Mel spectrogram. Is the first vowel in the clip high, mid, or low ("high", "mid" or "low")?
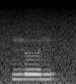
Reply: mid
